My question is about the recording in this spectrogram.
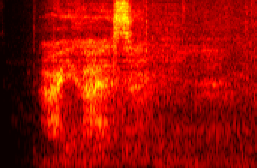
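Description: A moment of silence, then faint whispering.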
